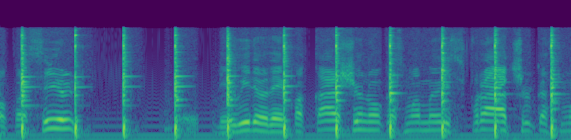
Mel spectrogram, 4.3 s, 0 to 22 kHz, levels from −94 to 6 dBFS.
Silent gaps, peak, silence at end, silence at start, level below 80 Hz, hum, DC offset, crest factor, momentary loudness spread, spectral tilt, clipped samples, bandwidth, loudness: none; 0 dBFS; 0 s; 0 s; -44 dBFS; none; 0.4%; 20 dB; 3 LU; -2 dB/octave; 0.1%; 11 kHz; -18 LUFS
